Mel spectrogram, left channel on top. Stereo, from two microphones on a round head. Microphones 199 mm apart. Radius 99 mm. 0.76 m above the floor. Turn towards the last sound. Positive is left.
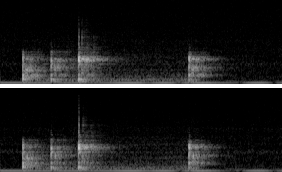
turn(degrees=-20)  # may be behind; listen again after turning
